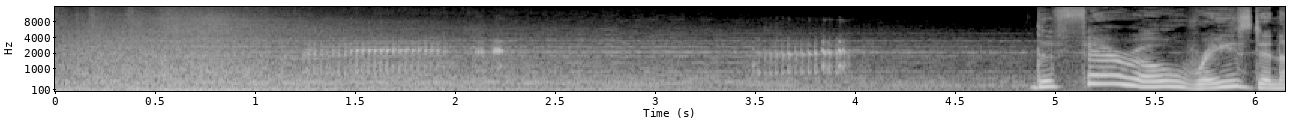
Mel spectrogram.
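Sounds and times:
frog croaking: 1.2s - 2.4s, 3.3s - 4.3s
speech: 4.9s - 6.1s.

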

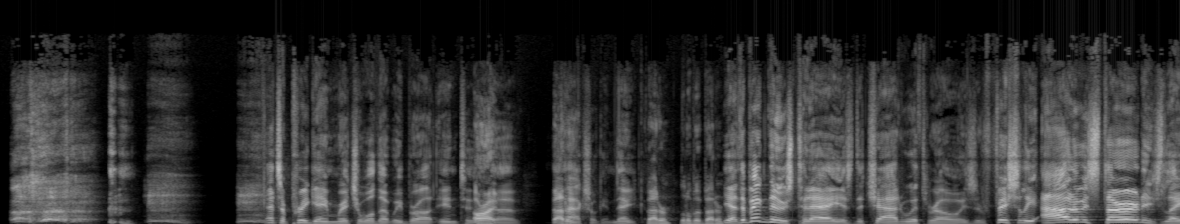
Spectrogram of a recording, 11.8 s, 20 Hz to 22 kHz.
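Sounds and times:
person clearing throat roughly: 0.1s - 2.8s
person coughing with rasping hacking coughs: 0.1s - 2.8s
speech: 2.6s - 11.8s.

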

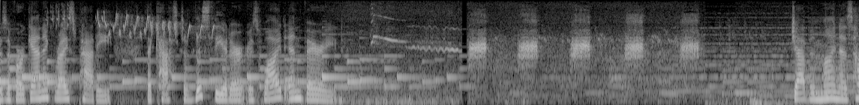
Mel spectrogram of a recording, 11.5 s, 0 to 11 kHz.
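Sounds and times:
speech: 0.0s - 4.8s, 10.6s - 11.4s
faint birds chirping: 0.5s - 3.1s, 4.8s - 9.5s
Indian spot-billed duck quacking in an organic rice paddy: 6.2s - 9.4s.

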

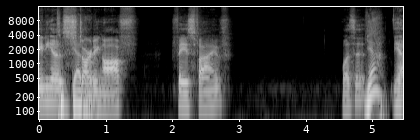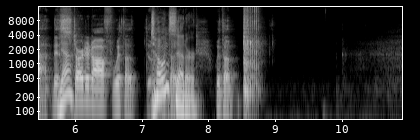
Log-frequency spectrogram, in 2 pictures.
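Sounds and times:
speech: 0.0s - 1.5s, 2.1s - 2.9s, 4.6s - 8.6s
fart: 8.5s - 9.0s.

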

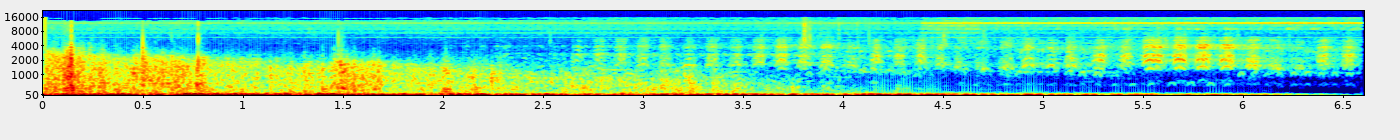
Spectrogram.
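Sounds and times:
deep rolling thunder: 0.0s - 6.5s
small birds chirping: 2.2s - 6.5s.

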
